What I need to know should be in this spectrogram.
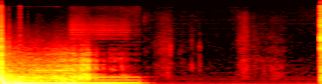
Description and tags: The dungeon drum set. Medieval Breaks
